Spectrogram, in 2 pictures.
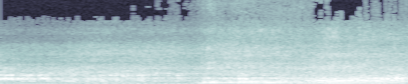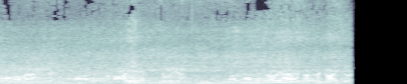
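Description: Historic open-wheel race cars (Formula Vee and Formula B) running past at high revs, the engine note rising and growing louder about two and a half seconds in and then holding. The sound cuts off suddenly near the end.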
